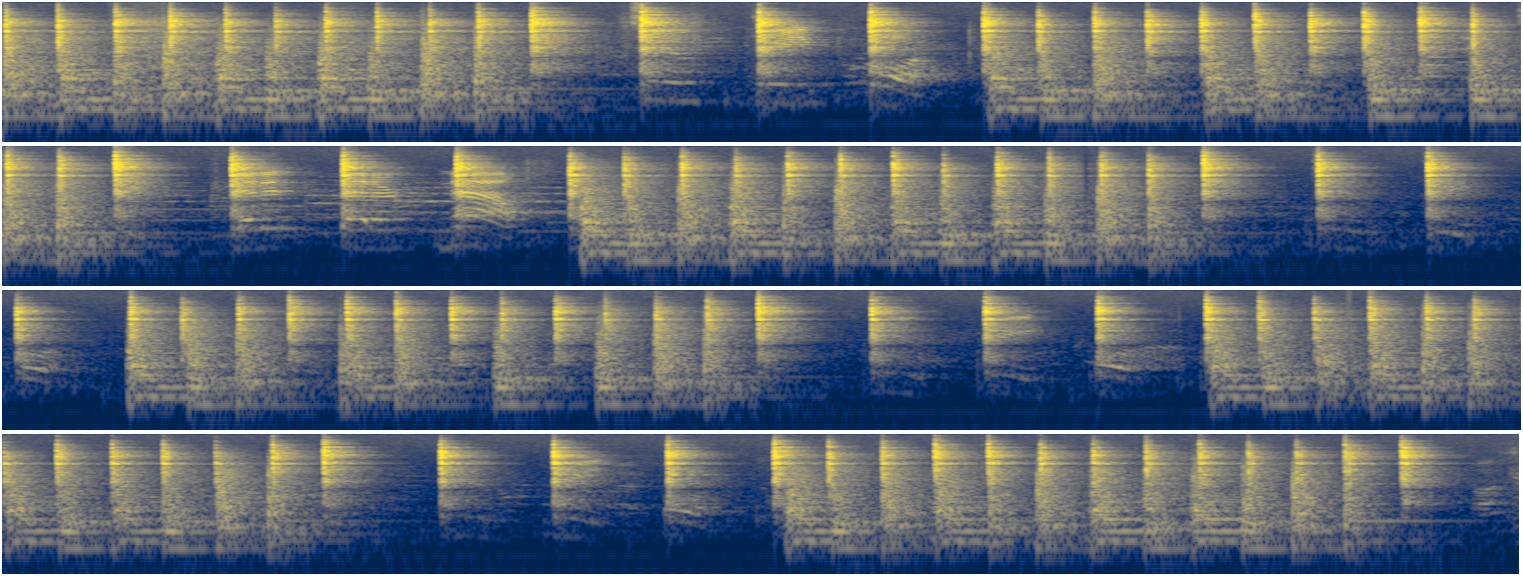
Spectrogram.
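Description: A band percussion section playing a fast drum passage of rapid strokes. The same short phrase of about five seconds is played over and over with brief breaks between: the players are rehearsing a few bars on repeat.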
